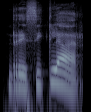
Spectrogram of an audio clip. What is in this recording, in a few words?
"reciclar", Spanish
